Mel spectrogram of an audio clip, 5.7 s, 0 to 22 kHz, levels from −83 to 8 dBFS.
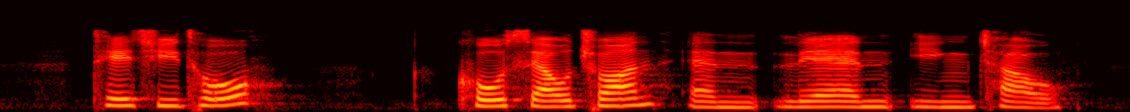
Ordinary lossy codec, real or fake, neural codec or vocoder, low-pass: none; fake; vocoder, 44.1 kHz, 128 mel bands every 512 samples, BigVGAN v2; 7.2 kHz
